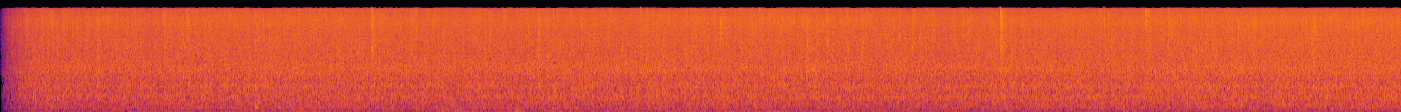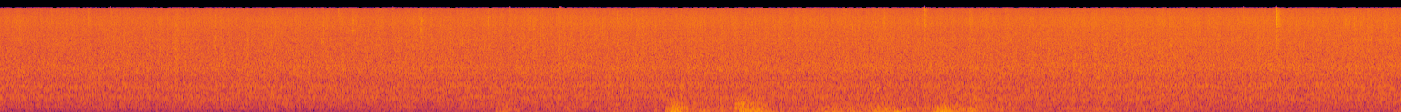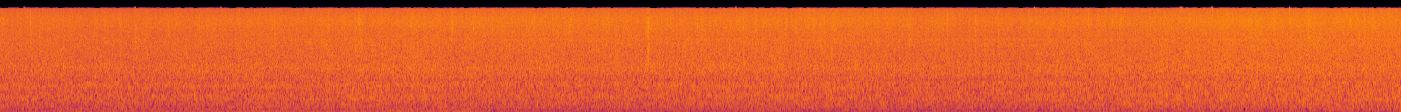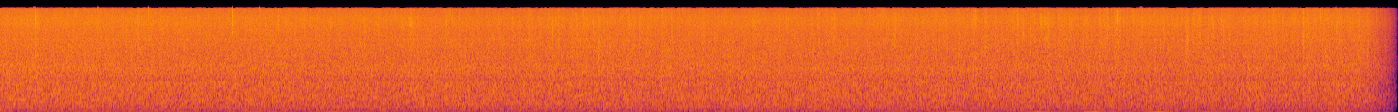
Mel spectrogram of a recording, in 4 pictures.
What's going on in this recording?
Rain and thunder in the countryside
Recorded from a window of a farmhouse. You hear the heavy rain coming down in the garden, water dripping from the roof and thunder.
Recorded in Gasel, Switzerland.
ambiance, weather, thunder, raindrop, ambient, storm, fieldrecording, lightning, thunderstorm, raining, recording, rain, dripping, atmosphere, thunder-storm, ambience, field-recording, soundscape, field, drops, nature, raindrops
